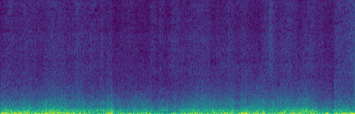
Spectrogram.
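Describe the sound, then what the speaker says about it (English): Strong wind on Svalbard during the dark polar night, a loud, low buffeting roar battering the microphone without letup. "Oh my gosh, the wind."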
